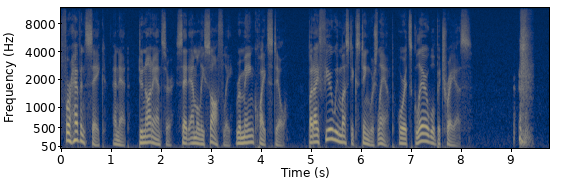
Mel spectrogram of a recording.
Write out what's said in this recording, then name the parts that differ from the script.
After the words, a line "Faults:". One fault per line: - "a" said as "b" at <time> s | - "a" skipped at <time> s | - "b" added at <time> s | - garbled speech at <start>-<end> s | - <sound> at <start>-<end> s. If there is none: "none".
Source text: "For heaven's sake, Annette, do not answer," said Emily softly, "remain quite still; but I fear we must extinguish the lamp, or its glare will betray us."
"For heaven's sake, Annette, do not answer," said Emily softly, "remain quite still; but I fear we must extinguish lamp, or its glare will betray us."
Faults:
- "the" skipped at 6.3 s
- sneeze at 9.1-9.5 s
